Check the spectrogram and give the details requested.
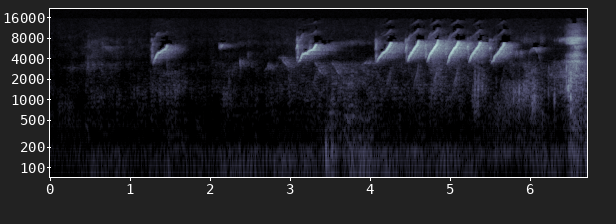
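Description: A bird singing high, rising whistled notes: a single note, then another, then a quick run of about seven rising notes, some four a second.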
